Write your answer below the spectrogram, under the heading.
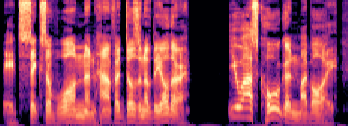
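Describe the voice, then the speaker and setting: A man voicing a boastful, worldly Irish male journalist who talks loud and swaggering. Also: on the low side, big pitch swings, normal speed, no echo, clean studio sound.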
